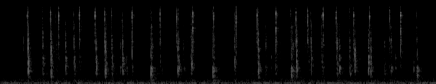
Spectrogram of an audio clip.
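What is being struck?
Plastic mechanical keyboard with round keycaps.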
